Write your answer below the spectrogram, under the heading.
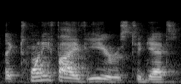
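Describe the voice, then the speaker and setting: A man's voice: medium pitch, expressive, unhurried. A man co-hosting a casual entertainment livestream, giving opinions with emphatic rhetorical questions. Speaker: co-host of an entertainment news live show. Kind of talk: casual chat. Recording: dull livestream audio with faint noise.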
